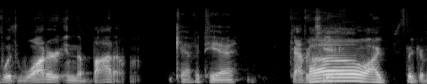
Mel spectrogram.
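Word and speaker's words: cafetière: Caferte, is that how you say it? Krona. Caferte goes on stove with water in the bottom. Cafetiere.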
